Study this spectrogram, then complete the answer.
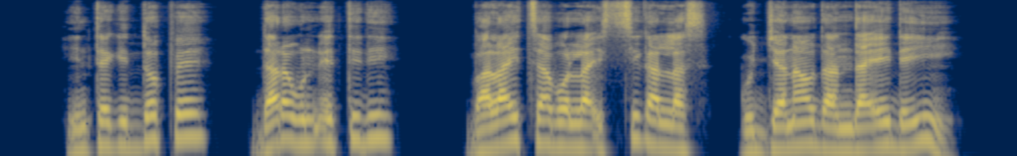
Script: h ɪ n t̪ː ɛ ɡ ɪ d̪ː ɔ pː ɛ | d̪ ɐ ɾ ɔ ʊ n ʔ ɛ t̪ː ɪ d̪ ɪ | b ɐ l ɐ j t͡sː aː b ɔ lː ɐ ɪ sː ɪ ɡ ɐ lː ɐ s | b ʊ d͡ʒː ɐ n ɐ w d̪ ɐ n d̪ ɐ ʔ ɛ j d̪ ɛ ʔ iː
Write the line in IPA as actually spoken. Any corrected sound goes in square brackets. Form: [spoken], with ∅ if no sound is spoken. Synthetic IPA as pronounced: h ɪ n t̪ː ɛ ɡ ɪ d̪ː ɔ pː ɛ | d̪ ɐ ɾ ɔ ʊ n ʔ ɛ t̪ː ɪ d̪ ɪ | b ɐ l ɐ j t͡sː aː b ɔ lː ɐ ɪ sː ɪ ɡ ɐ lː ɐ s | [ɡ] ʊ d͡ʒː ɐ n ɐ w d̪ ɐ n d̪ ɐ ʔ ɛ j d̪ ɛ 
